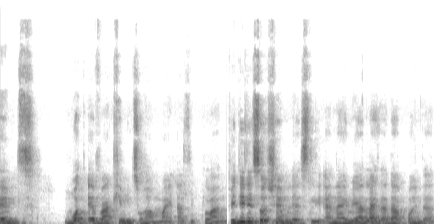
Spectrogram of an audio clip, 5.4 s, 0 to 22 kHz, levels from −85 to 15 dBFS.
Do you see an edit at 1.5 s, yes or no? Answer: no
